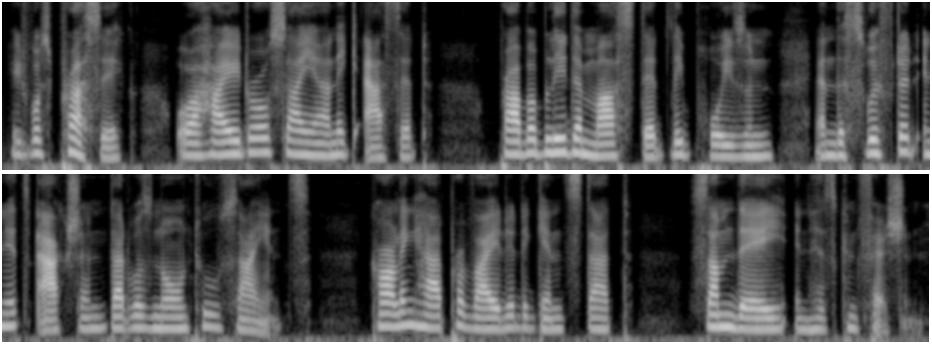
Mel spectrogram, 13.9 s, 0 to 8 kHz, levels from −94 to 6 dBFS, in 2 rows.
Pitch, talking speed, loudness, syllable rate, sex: 170 Hz, 135 wpm, -23 LUFS, 4.3 syllables/s, female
